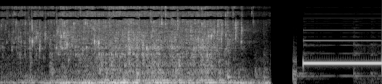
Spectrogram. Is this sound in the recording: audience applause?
no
